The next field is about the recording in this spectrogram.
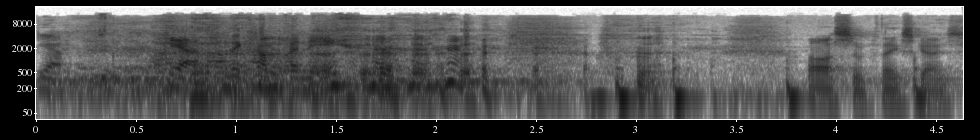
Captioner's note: laughter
